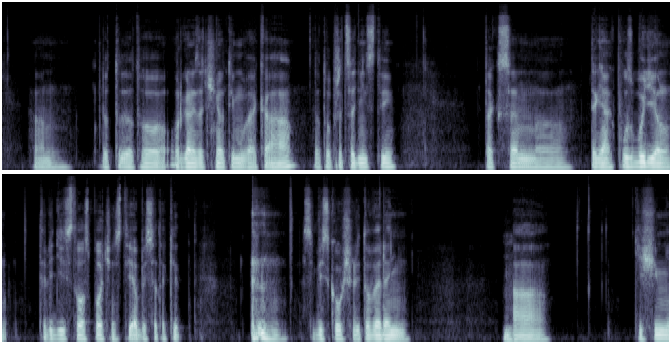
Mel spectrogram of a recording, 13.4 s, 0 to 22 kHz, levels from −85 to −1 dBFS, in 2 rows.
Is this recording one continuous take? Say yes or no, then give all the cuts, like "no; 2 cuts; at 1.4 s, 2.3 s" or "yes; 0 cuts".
yes; 0 cuts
